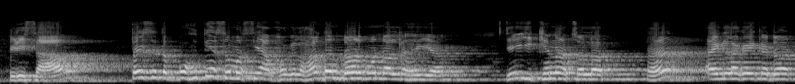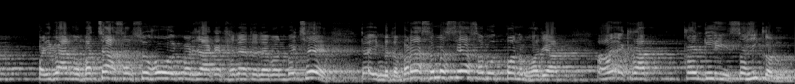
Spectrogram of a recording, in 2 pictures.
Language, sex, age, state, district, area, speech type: Maithili, male, 60+, Bihar, Madhubani, urban, spontaneous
